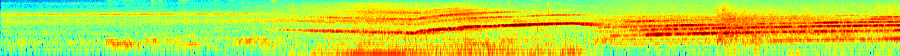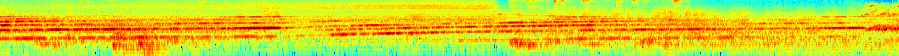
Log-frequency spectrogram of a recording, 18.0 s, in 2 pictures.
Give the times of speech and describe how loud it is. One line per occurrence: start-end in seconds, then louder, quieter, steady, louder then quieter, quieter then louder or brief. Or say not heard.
not heard.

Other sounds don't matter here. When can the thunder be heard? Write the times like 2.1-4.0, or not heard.
7.2-10.7.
